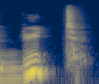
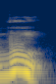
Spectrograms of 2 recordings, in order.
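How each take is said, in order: First: The word ends with a clearly pronounced T. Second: The word ends on a vowel, with no T. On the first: The speaker calls it right. "On prononce le T" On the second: The speaker calls it wrong. "Non, attention"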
